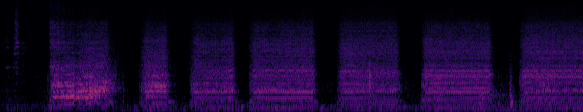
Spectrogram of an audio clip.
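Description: A hand blender whirs in short bursts, stopping and starting.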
